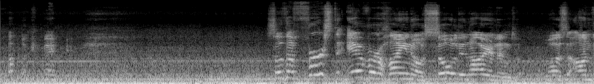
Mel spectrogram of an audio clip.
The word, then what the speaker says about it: Hino: of them of course i should be pronouncing it hino but everybody in ireland says hi no so he know i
